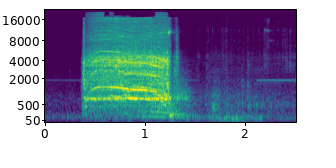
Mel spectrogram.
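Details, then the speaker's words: 1998 Subaru Legacy after landing in a marsh, believed hydrolocked: cranking gives a strained high whine under a second with no crank rhythm, then stops dead; something jammed, engine locked. "yeah definitely something seems jammed up in there"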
